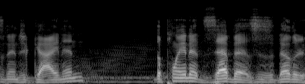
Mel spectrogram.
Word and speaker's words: Ninja Gaiden: There was Ninja Gaiden. Some of us had Ninja Gaiden. Now we know it's Ninja Gaiden.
